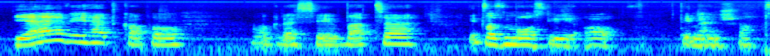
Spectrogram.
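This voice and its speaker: A woman with a non-native accent and a fairly low pitch speaks at a fairly slow pace, her loudness swinging widely, with audible room echo and noticeable background noise. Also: ordinary pitch variation. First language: not English. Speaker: care worker. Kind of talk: casual chat.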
